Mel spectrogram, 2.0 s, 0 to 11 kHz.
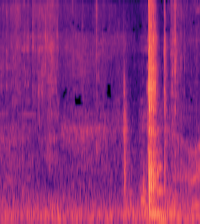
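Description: Quiet background, then about one and a half seconds in a single sharp metallic click with a few lighter ticks right after it, from handling the door of a 1962 Rambler American.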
